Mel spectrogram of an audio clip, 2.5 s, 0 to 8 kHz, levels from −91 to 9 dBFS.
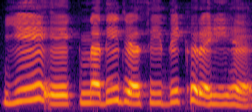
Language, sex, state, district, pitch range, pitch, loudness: Hindi, male, Punjab, Pathankot, 240-315 Hz, 265 Hz, -15 LUFS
